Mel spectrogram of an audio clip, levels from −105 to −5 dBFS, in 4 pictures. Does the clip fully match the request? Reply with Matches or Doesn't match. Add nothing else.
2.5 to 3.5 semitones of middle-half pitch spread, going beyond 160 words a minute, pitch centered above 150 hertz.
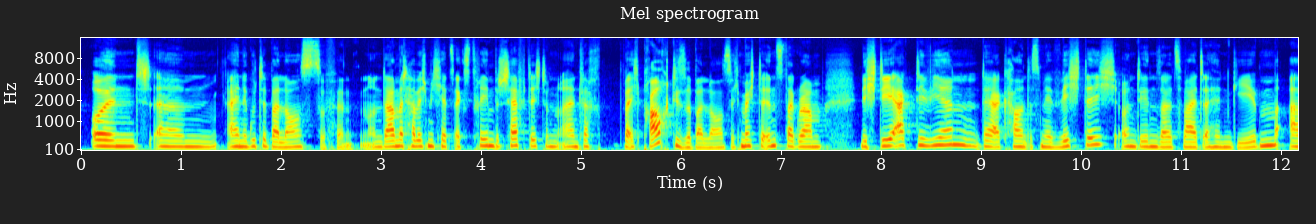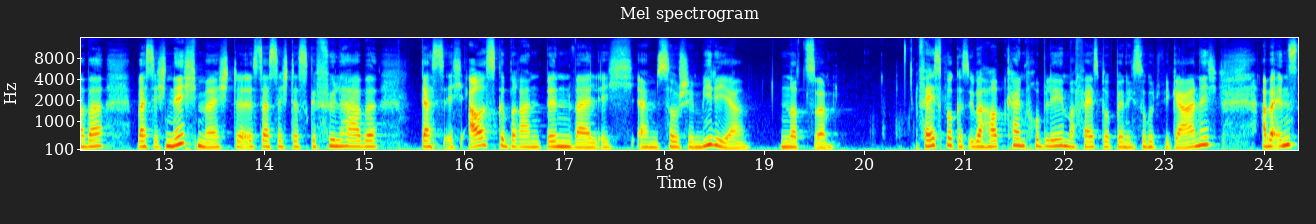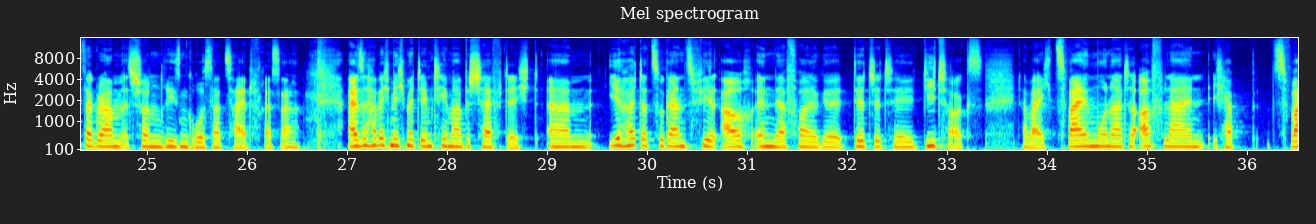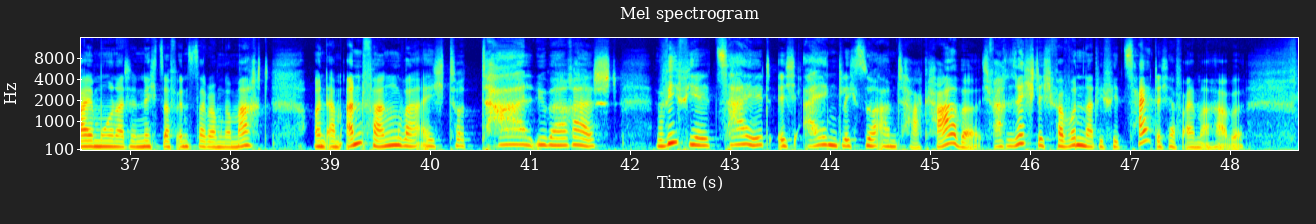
Matches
